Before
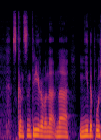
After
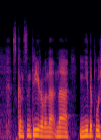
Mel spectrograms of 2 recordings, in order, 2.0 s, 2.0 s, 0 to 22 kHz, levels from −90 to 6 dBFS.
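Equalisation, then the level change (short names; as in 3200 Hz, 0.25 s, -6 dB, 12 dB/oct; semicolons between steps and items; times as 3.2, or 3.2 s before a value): synth low-pass 3300 Hz, resonance Q 2.2; +4.5 dB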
